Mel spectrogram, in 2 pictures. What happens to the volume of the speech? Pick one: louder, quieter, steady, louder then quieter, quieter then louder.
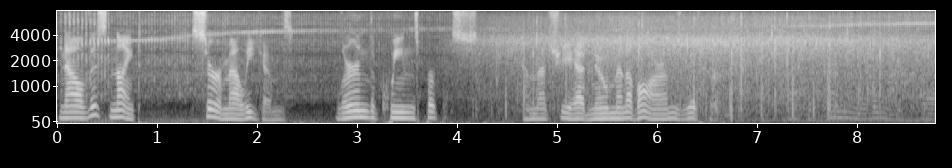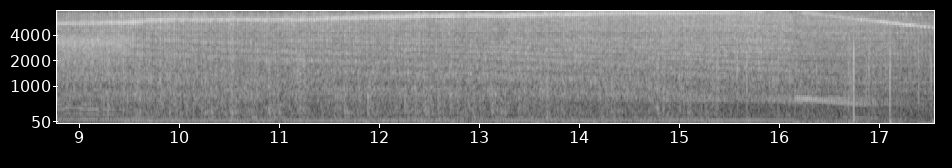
quieter.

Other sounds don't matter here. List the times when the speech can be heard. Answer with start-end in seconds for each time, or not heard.
0.0-9.7.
